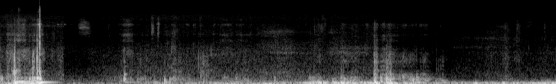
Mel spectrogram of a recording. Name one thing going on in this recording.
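Footsteps scrape and thud on rock.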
